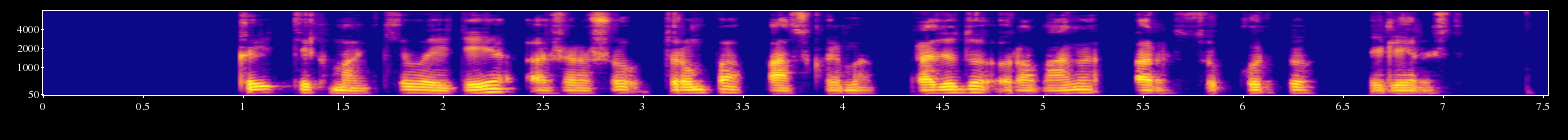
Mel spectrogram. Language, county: Lithuanian, Šiauliai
